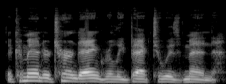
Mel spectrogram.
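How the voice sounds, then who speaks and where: A man's voice: mid-range voice, a little fast, no echo. A man reading scripted story narration as the narrator of an audiobook. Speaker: narrator, fan fiction reader. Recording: clearly noisy background ambience.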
